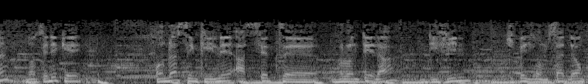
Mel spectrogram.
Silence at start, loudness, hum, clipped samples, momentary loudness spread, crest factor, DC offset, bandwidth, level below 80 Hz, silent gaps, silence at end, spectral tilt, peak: 0 s; -25 LUFS; none; under 0.1%; 4 LU; 14 dB; under 0.1%; 8.8 kHz; -32 dBFS; none; 0 s; -4.5 dB/octave; -10 dBFS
